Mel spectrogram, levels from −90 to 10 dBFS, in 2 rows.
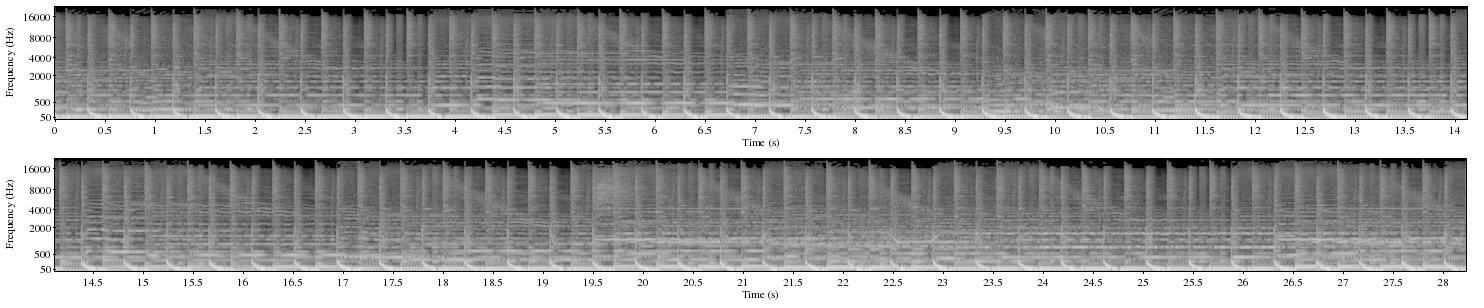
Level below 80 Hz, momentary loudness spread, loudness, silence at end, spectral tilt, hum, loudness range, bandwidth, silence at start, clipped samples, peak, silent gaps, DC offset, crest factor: -12 dBFS; 2 LU; -12 LUFS; 0 s; -5 dB/octave; none; 1 LU; over 20 kHz; 0 s; under 0.1%; 0 dBFS; none; under 0.1%; 10 dB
